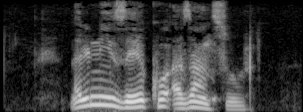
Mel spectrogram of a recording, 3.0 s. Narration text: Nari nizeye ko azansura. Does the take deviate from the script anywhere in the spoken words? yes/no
no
